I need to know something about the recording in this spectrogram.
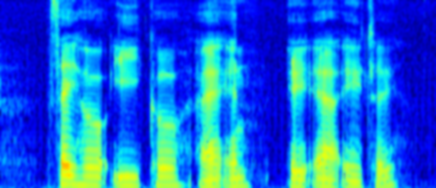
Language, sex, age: Danish, male, 56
